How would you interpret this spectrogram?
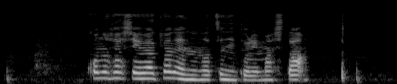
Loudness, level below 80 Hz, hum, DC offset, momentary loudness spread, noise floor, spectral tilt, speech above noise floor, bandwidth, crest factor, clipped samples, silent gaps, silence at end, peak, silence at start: -25 LUFS; -68 dBFS; none; under 0.1%; 17 LU; -59 dBFS; -5.5 dB/octave; 34 dB; 11.5 kHz; 16 dB; under 0.1%; none; 0.35 s; -10 dBFS; 0.05 s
